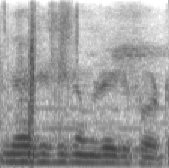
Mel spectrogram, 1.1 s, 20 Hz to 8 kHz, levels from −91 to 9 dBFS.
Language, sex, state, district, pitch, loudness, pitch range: Hindi, male, Uttar Pradesh, Shamli, 135 Hz, -20 LUFS, 125-140 Hz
